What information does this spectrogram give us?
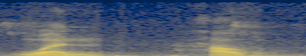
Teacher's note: Hukum bacaan idhar halqi, karena ada nun sukun bertemu ha. Cara membacanya nun sukun dibaca jelas.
